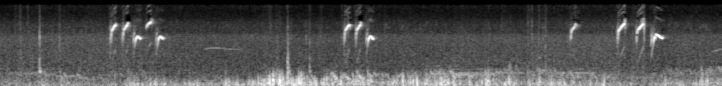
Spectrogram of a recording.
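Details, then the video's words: Cinereous tit keeps singing loudly despite strong wind: three short bursts of high, sharp whistled notes, each burst of four or five quick slurred chirps, over a steady low roar of wind gusts. "Diterpa angin kencang! burung gelatik batu ini tetap gacor"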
